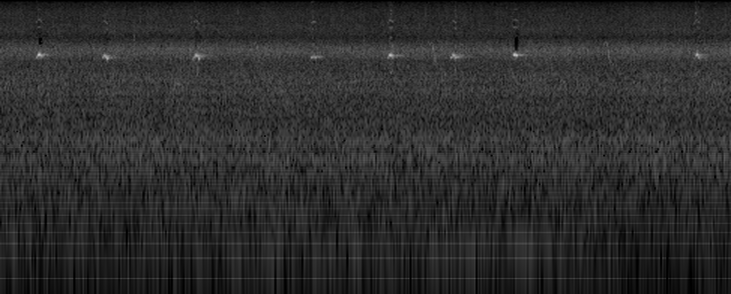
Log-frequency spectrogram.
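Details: Daurian redstart, a winter bird of house gardens, male and female, giving ground calls. Eight sharp, high, thin pips come at uneven gaps of roughly one to one and a half seconds against a constant faint rumbling hiss.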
